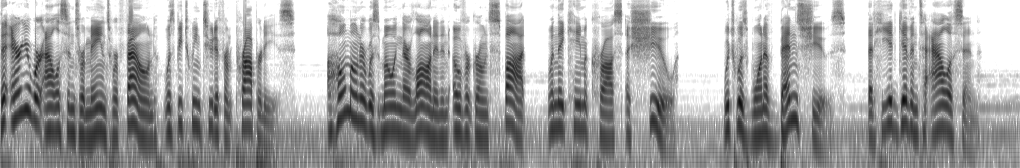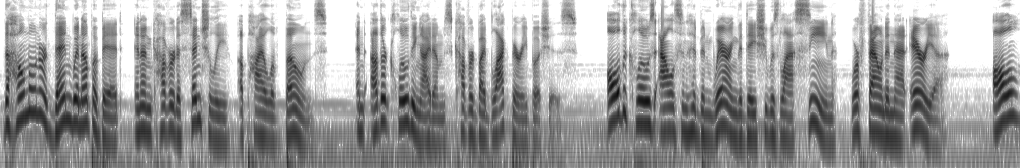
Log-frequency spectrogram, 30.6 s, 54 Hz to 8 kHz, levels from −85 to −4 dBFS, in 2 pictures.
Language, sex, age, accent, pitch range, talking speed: English, male, 30-49, American, 135-180 Hz, 160 wpm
